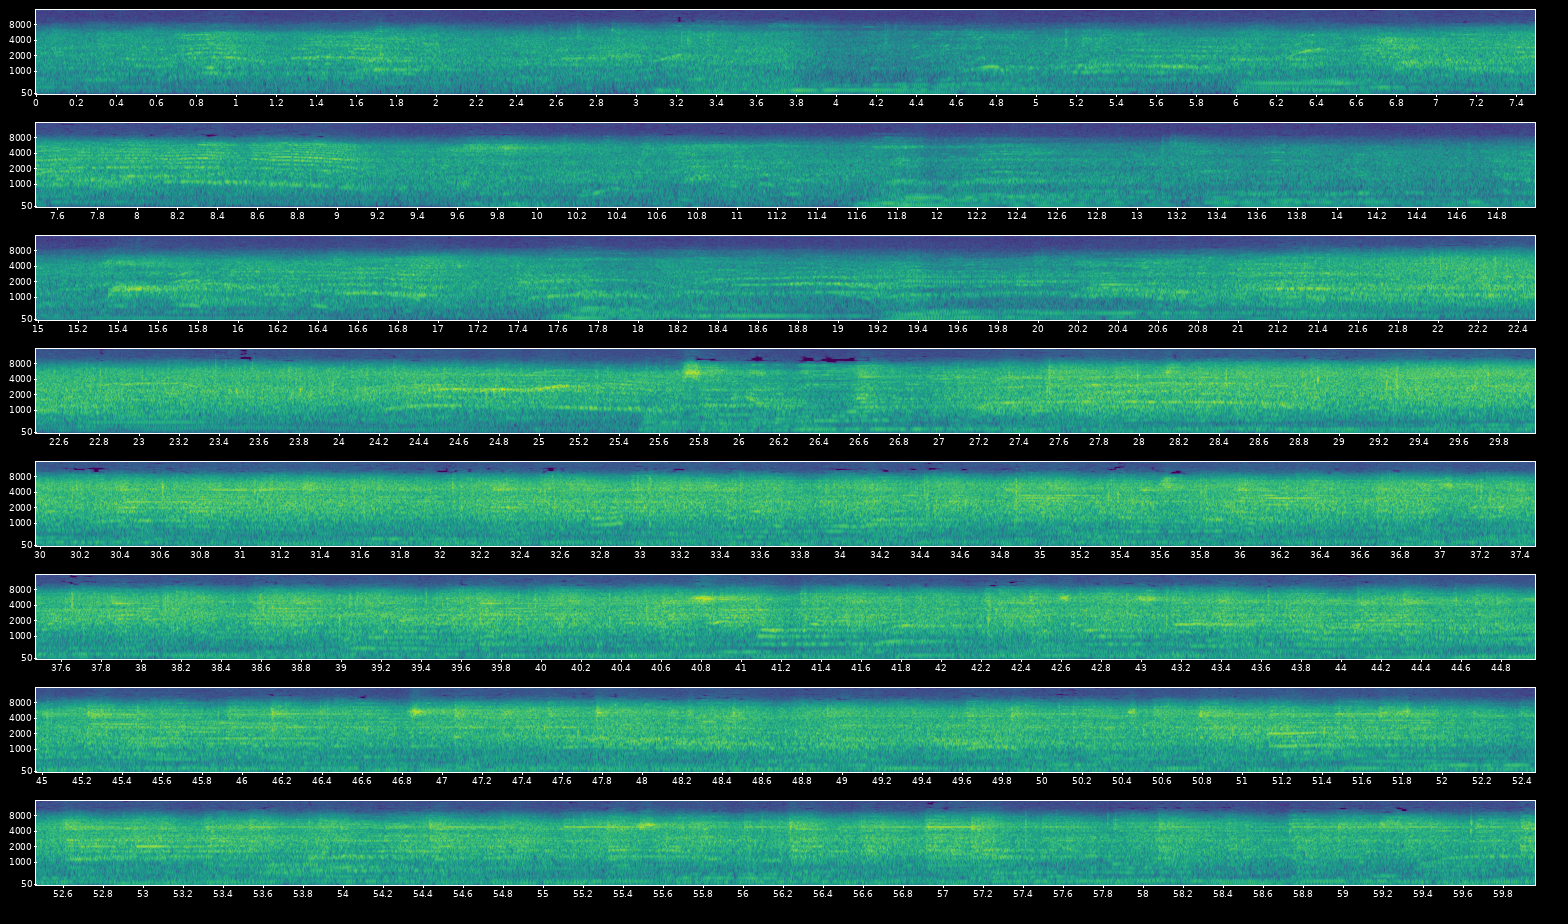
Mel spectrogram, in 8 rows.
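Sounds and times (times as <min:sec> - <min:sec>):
crowd cheering: 0:00.0 - 0:59.9
lead vocal singing: 0:11.6 - 0:15.1, 0:17.4 - 0:23.7, 0:24.7 - 0:59.9
rock band playing live: 0:20.0 - 0:59.9.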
